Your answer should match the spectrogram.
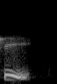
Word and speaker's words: Sidhe: F-A-E-T-H-F-I-A-H-A, pronounced Fifoa, or cloak of concealment. As time passed, it became known as the Sidhe, or She, Irish's folk, fairy folk.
